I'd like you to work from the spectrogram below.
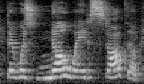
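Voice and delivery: ordinary delivery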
